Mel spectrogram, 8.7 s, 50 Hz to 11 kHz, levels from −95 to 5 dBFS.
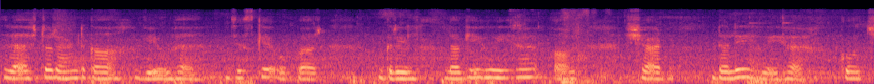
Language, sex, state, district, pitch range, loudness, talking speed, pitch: Hindi, female, Punjab, Fazilka, 210-240 Hz, -15 LUFS, 115 wpm, 225 Hz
